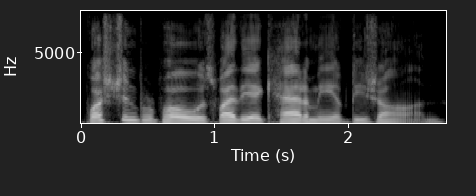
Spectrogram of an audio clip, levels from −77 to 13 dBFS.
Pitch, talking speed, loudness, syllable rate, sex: 140 Hz, 155 wpm, -16 LUFS, 5.2 syllables/s, male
